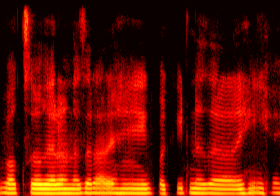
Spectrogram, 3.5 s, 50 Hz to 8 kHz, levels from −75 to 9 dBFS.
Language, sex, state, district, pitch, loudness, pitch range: Hindi, female, Punjab, Kapurthala, 185 Hz, -16 LUFS, 180-190 Hz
